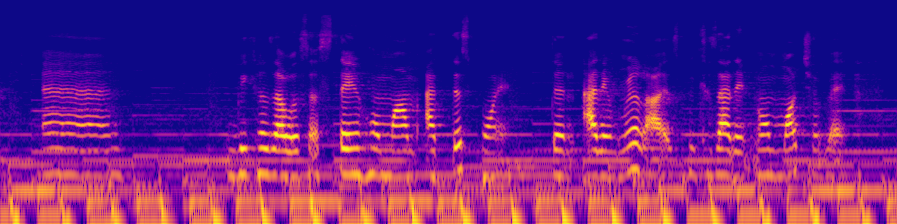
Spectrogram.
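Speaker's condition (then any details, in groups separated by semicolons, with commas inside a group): Cerebral palsy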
